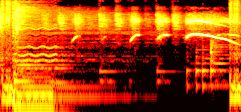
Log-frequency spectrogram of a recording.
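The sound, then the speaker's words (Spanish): Whistling along to cumbia music: a few short, rising whistled chirps that build into a longer gliding whistle, heard over the music's steady beat. “Si vos te cantás, si vos sos cumbiero, tenés que silbar.”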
